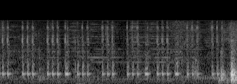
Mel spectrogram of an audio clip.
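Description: A light, regular ticking, about six or seven ticks a second.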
